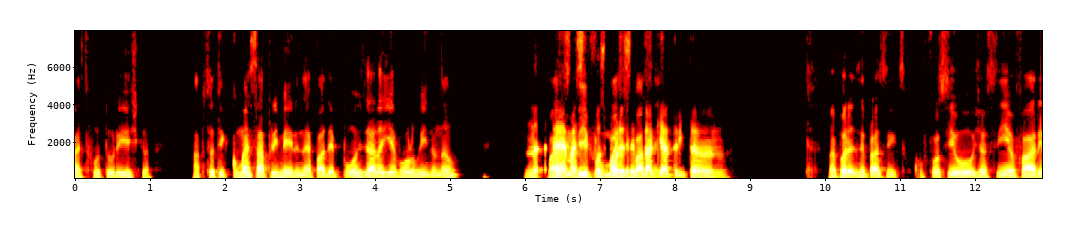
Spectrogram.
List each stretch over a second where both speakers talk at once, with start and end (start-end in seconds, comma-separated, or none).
6.3-7.9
